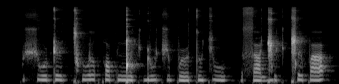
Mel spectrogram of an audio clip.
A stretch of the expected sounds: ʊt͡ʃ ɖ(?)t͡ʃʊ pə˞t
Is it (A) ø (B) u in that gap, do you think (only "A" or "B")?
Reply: B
